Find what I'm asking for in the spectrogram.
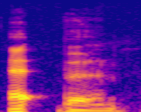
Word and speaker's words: Hepburn: Hepburn. – Why are you pronouncing the H? Hepburn. – Hepburn for you Londoners.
